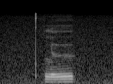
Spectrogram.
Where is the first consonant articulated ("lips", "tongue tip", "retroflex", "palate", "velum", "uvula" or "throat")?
lips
